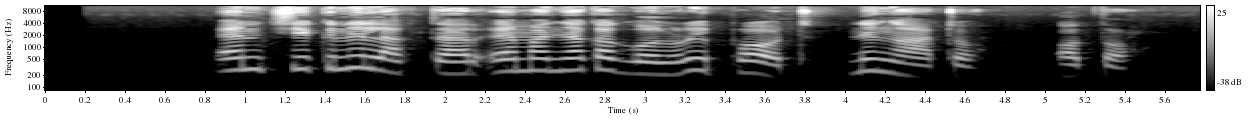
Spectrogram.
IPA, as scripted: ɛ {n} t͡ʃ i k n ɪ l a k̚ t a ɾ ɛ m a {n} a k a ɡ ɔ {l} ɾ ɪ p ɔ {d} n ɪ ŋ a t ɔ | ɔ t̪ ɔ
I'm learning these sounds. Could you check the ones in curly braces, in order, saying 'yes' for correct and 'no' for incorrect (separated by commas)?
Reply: yes, no, yes, no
